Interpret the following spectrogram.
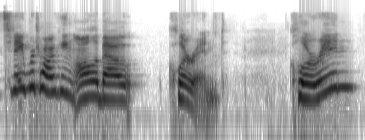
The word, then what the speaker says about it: Clorinde: So, travelers, today we're talking all about chlorin. Chlorin. Chlorend. Am I really supposed to pronounce the D? You should never leave out the D. Think it's more like chloran.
